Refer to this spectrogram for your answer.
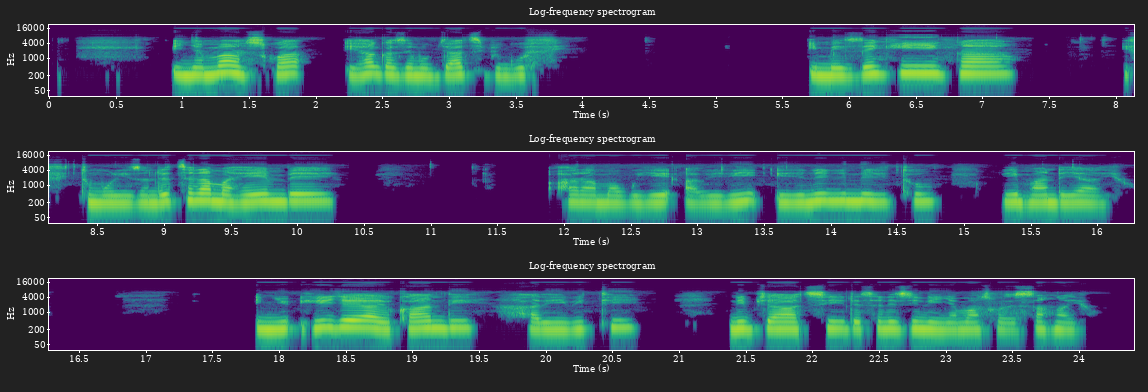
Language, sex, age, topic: Kinyarwanda, female, 18-24, agriculture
